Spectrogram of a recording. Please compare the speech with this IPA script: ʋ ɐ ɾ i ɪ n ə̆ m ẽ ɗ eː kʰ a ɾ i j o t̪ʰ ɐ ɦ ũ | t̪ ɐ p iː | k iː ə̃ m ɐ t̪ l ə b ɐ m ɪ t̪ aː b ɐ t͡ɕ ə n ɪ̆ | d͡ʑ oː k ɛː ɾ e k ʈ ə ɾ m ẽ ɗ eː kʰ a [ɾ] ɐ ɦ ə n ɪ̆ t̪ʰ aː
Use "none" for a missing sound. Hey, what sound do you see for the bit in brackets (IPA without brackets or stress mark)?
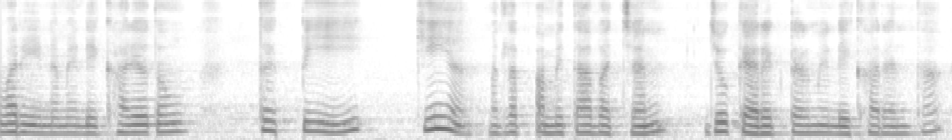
ɾ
